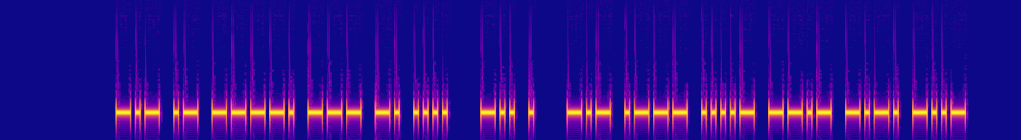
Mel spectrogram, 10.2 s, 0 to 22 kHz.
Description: Morse code, heard as a keyed tone, about 25 wpm, 700 Hz. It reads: KA9ONH DE KJ4QCX
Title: USA Callsign DE Callsign - 6 Characters - 25wpm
